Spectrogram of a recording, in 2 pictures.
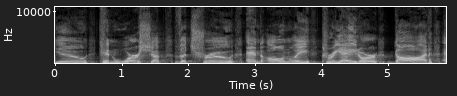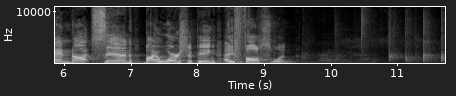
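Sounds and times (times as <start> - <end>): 
speech: 0.0 - 9.4
golf clap: 9.5 - 11.7.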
